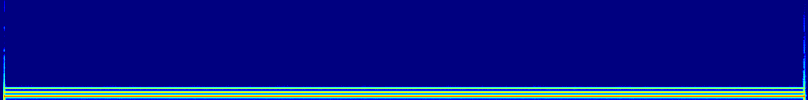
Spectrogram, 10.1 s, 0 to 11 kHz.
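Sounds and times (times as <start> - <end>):
440Hz sine tone at full scale: 0.1 - 10.0.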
